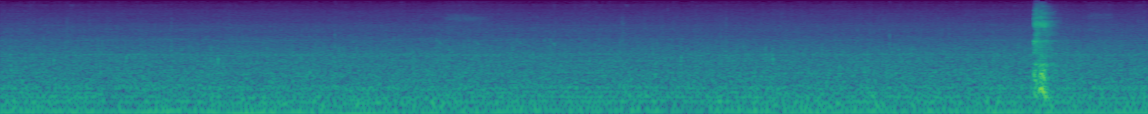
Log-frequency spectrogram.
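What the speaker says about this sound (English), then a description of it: "I have to apologise for the coughing." A single short cough breaks through near the end, over a steady, wind-like background hiss.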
